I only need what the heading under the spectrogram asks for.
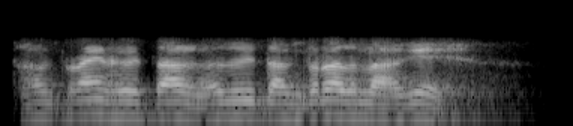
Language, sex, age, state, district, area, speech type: Manipuri, male, 60+, Manipur, Churachandpur, urban, conversation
